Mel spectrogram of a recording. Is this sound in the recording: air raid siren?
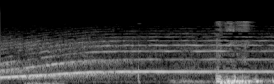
yes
